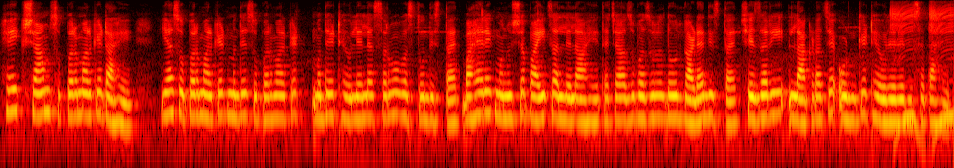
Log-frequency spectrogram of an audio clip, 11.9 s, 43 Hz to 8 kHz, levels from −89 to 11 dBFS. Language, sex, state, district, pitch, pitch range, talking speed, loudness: Marathi, female, Maharashtra, Pune, 205 Hz, 190-215 Hz, 170 wpm, -27 LUFS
